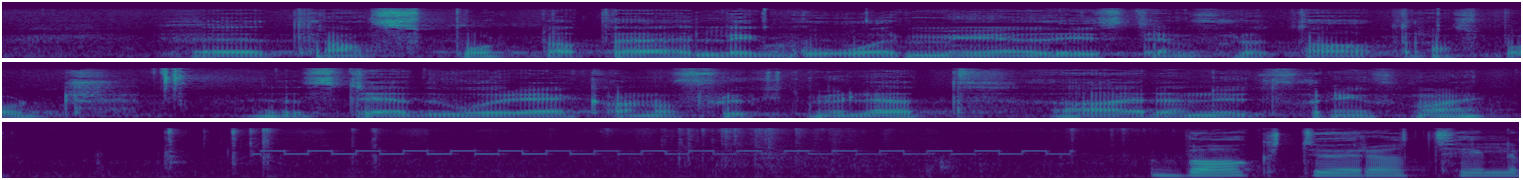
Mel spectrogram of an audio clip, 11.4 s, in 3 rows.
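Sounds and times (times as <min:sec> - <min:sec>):
low hum: 0:00.0 - 0:11.3
speech: 0:00.4 - 0:07.6, 0:10.5 - 0:11.3
telephone ringing with a high-pitched electronic trill: 0:08.2 - 0:10.5.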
